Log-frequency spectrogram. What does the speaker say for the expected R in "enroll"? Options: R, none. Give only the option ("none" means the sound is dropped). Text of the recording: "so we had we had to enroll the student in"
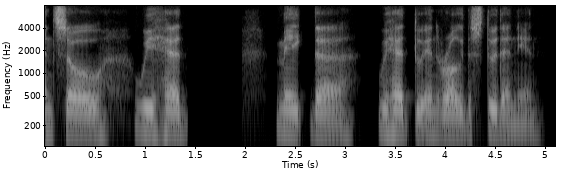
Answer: R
